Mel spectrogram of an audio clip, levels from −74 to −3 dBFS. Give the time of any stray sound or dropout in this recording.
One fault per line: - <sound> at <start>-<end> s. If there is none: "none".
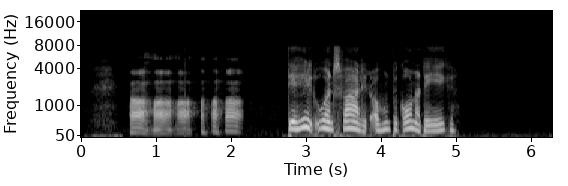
- laugh at 0.6-2.2 s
